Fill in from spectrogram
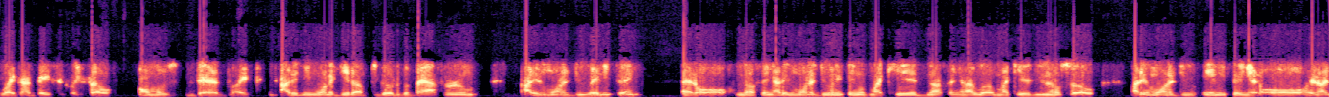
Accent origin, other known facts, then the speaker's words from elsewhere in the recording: Manassas, Virginia, United States; I'm from Manassas.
